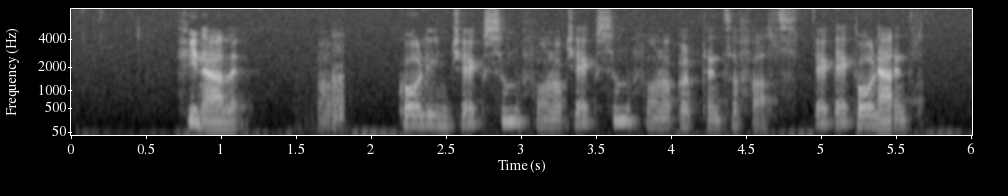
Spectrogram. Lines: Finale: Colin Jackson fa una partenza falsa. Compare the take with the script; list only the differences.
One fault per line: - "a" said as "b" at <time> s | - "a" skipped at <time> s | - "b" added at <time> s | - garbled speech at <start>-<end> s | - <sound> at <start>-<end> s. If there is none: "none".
- laugh at 1.6-1.8 s
- "Jackson fa una" added at 3.3 s
- garbled speech at 4.9-5.7 s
